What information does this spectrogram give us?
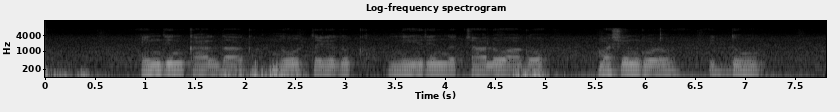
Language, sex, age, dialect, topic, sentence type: Kannada, male, 18-24, Northeastern, agriculture, statement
